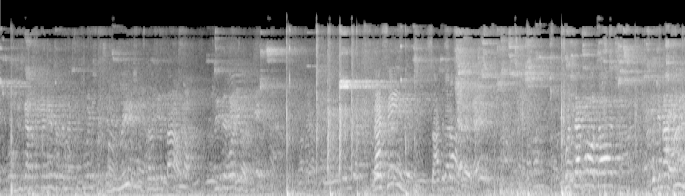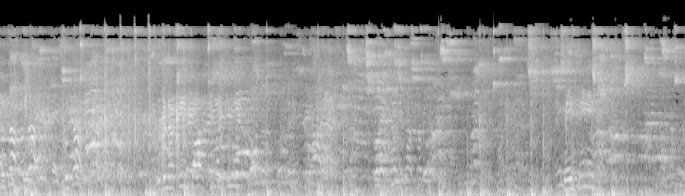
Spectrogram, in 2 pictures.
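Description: Children shout and call out to one another in a large echoing hall.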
